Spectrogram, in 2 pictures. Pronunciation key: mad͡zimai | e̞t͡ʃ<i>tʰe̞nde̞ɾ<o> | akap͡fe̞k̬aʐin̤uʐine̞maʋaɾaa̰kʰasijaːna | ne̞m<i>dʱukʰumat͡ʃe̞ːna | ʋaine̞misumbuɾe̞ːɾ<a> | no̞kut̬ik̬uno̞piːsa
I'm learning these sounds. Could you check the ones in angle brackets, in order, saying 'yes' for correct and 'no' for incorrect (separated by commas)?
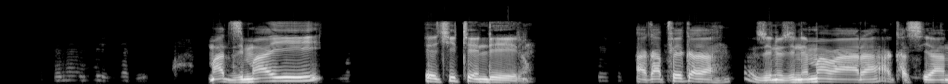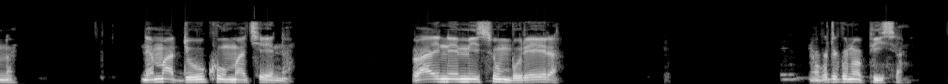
yes, yes, no, yes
